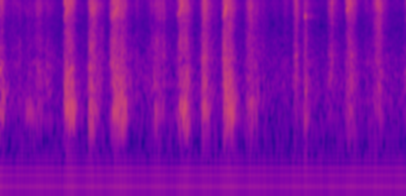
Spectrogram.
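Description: Scissors snipping through paper in a run of short, faint cuts, about two or three a second.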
